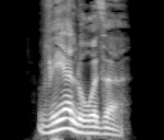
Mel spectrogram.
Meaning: inflection of wehrlos: 1. strong/mixed nominative/accusative feminine singular 2. strong nominative/accusative plural 3. weak nominative all-gender singular 4. weak accusative feminine/neuter singular
- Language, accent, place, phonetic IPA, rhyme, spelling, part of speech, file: German, Germany, Berlin, [ˈveːɐ̯loːzə], -eːɐ̯loːzə, wehrlose, adjective, De-wehrlose.ogg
